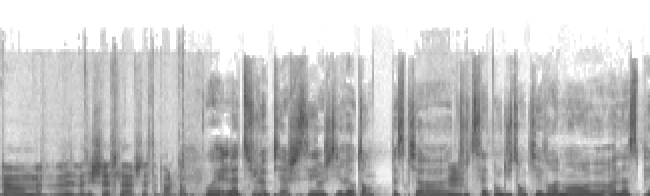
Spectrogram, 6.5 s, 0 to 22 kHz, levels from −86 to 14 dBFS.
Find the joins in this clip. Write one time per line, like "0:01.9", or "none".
0:03.2
0:03.5
0:04.1
0:04.9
